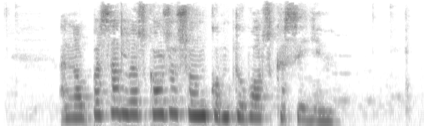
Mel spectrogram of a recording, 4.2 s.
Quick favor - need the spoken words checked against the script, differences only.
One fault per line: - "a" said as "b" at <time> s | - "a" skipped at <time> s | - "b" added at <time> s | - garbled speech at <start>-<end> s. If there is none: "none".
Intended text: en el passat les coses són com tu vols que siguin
none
